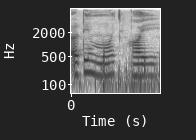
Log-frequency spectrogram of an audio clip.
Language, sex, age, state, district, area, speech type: Santali, female, 30-45, West Bengal, Malda, rural, spontaneous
